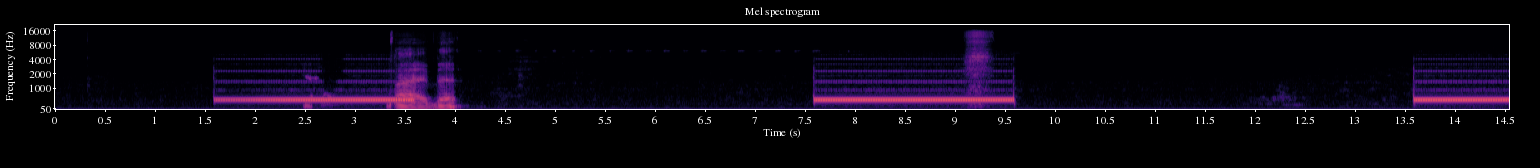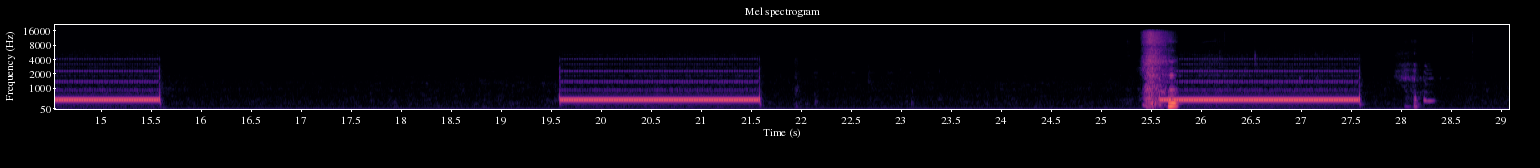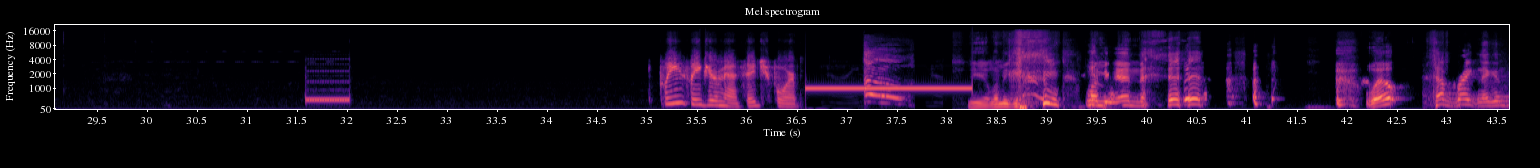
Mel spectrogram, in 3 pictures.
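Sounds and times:
ringback tone of an outgoing phone call: 1.6s - 3.7s, 7.6s - 9.6s, 13.6s - 15.6s, 19.6s - 21.6s, 25.7s - 27.6s, 30.1s - 32.1s
speech: 3.4s - 4.1s, 35.5s - 37.5s, 38.2s - 41.2s, 41.9s - 43.6s
laughter: 38.5s - 41.4s.

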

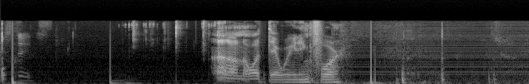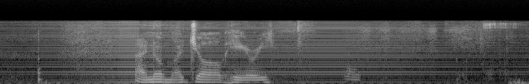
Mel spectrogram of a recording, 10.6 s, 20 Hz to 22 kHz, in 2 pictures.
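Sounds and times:
electrical interference buzz: 2.1s - 10.5s
speech: 2.2s - 3.6s, 6.6s - 8.1s
faint voice murmuring: 8.7s - 10.2s.

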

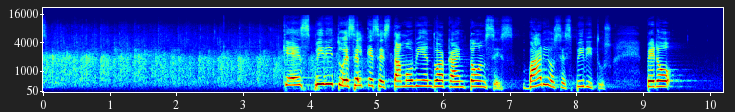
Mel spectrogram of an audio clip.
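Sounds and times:
audience applauding: 0.0s - 4.6s
speech: 3.6s - 9.5s.

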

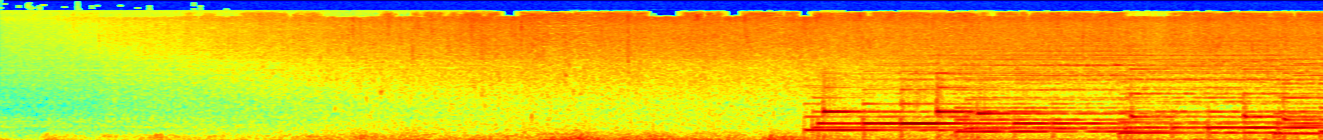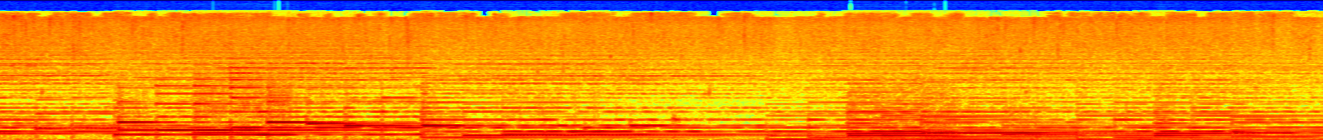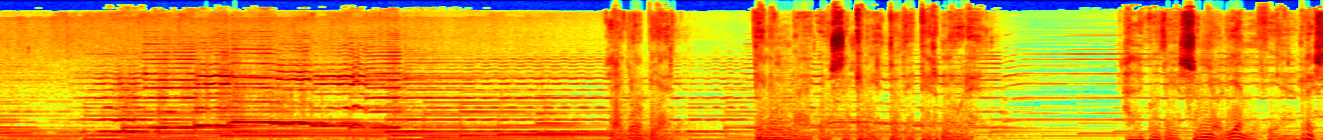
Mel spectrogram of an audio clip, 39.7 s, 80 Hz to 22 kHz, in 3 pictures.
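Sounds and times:
deep rumble of thunder: 0.0s - 31.8s
rain pouring: 0.0s - 39.6s
soft melodic music: 8.0s - 39.6s.

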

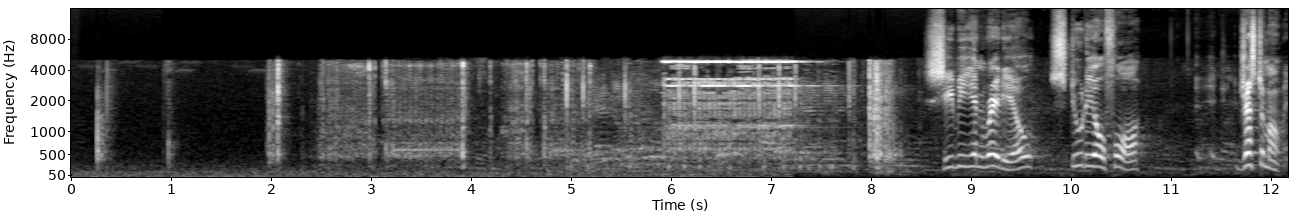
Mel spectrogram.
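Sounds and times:
telephone ringing tone: 5.9s - 8.0s
speech: 8.6s - 10.8s, 11.7s - 12.1s.

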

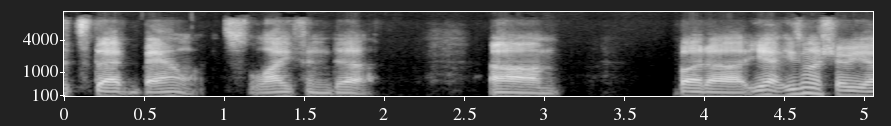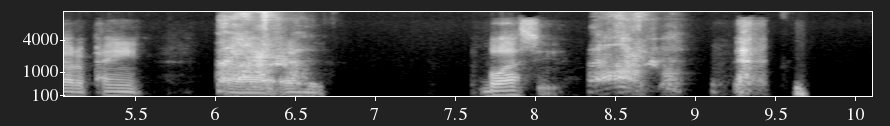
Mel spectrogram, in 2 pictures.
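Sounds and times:
speech: 0.0s - 2.0s, 2.6s - 3.2s, 3.8s - 6.7s, 7.6s - 9.4s
person sneezing: 6.0s - 6.6s.

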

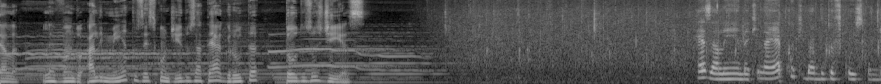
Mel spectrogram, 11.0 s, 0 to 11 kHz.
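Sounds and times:
speech: 0.0s - 4.6s, 8.7s - 11.0s
heavy rain: 5.3s - 11.0s.

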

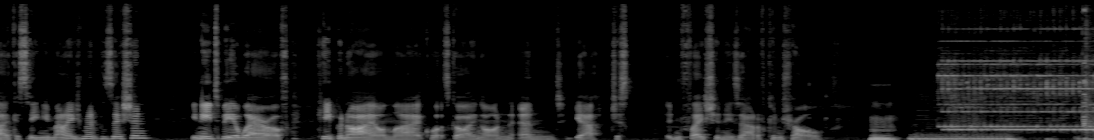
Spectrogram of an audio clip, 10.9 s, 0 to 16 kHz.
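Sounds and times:
speech: 0.0s - 9.9s
office telephone ringing with an incoming external call: 9.4s - 10.9s.

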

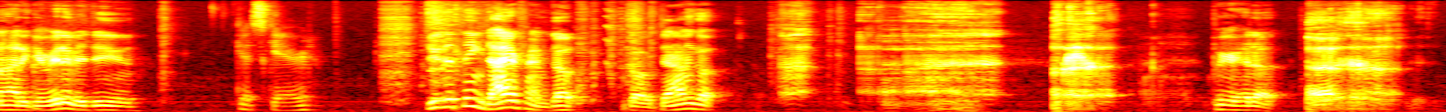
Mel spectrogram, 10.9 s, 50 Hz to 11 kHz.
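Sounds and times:
speech: 0.1s - 1.2s, 1.8s - 6.8s, 9.1s - 10.4s
person burping: 5.8s - 8.7s, 9.8s - 10.8s.

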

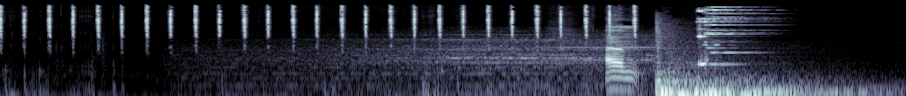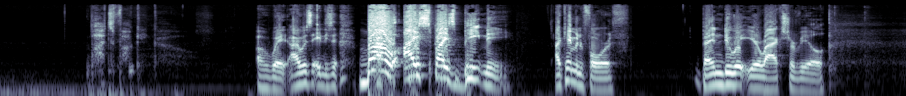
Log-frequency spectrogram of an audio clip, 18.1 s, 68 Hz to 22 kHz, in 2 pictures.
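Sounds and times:
clock ticking in a quick steady rhythm: 0.0s - 7.6s
heavy low rumble: 1.8s - 10.8s
loud burst of ringing chime-like tones: 4.1s - 8.2s
speech: 6.1s - 7.3s, 11.7s - 15.4s, 16.0s - 17.5s.

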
